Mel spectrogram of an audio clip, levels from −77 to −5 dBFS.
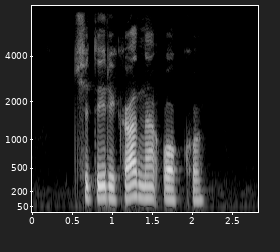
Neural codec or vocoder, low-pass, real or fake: none; 7.2 kHz; real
